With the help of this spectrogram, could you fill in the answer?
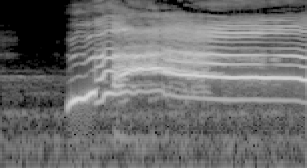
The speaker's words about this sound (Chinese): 可是才没过多久，他的耳朵里又响起了那听惯了的哭声，而且这一次比之前的哭声更大了。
